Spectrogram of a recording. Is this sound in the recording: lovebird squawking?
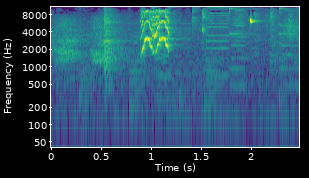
yes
